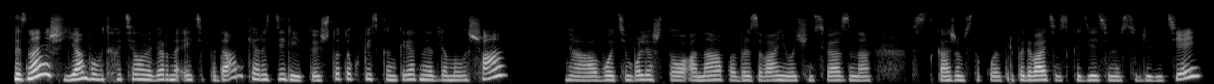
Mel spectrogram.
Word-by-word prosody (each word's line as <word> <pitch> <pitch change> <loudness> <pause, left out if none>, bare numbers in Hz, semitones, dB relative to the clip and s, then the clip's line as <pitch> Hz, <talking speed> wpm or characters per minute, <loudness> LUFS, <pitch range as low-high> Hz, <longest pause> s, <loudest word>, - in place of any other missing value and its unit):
Ты 245 - +11
знаешь, 390 - +7
я 230 +5 +6
бы 255 -4 +3
вот 225 0 -3
хотела, 235 0 -1
наверно, 220 0 +1
эти 215 +1 -5
подарки 215 - -2
разделить, 225 -4 +1
то - - -4
есть 190 0 -2
что-то 250 +3 -3
купить 240 0 -5
конкретное 215 +1 -1
для 205 +2 -4
малыша. 200 - +2 0.7
А, 185 -1 -2
вот. 200 +1 0
Тем 200 +1 -5
более, 210 +1 0
что 190 -2 -3
она 195 +3 0
по 205 -2 -7
образованию 195 +1 -1
очень 190 0 -5
связана, 190 -1 -3 0.4
скажем, 195 0 -3
с - - -20
такой 185 -1 -6
преподавательской 200 0 +1
деятельностью 190 -1 -3
для 190 0 -3
детей. 240 - +1
200 Hz, 170 wpm, -22 LUFS, 190-225 Hz, 0.7 s, Ты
